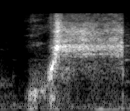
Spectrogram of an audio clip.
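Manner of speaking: soft whooshing sound; whispered whoosh. Pretend. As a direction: push the vibes out with breath. Sending labor vibes again.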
